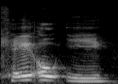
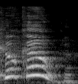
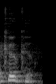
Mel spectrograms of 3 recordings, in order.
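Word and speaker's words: Koekkoek: I can't pronounce his name. It's like... He is Jim Benning's worst nightmare. It is like Koekek or something like that. Yeah. It's Slater Cuckoo. Koekek or something. No, it's Slater Cuckoo.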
